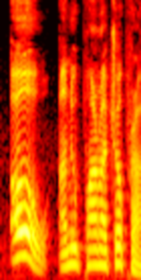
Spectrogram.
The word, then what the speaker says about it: Anupama Chopra: Anupama Chopra. Thank you. Yeah. I can't pronounce her name.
